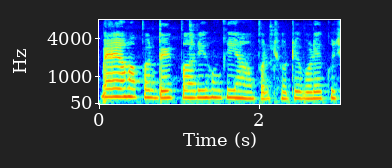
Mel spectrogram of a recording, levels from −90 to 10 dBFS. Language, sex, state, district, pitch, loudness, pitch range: Hindi, female, Bihar, Patna, 250 Hz, -14 LUFS, 235-260 Hz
